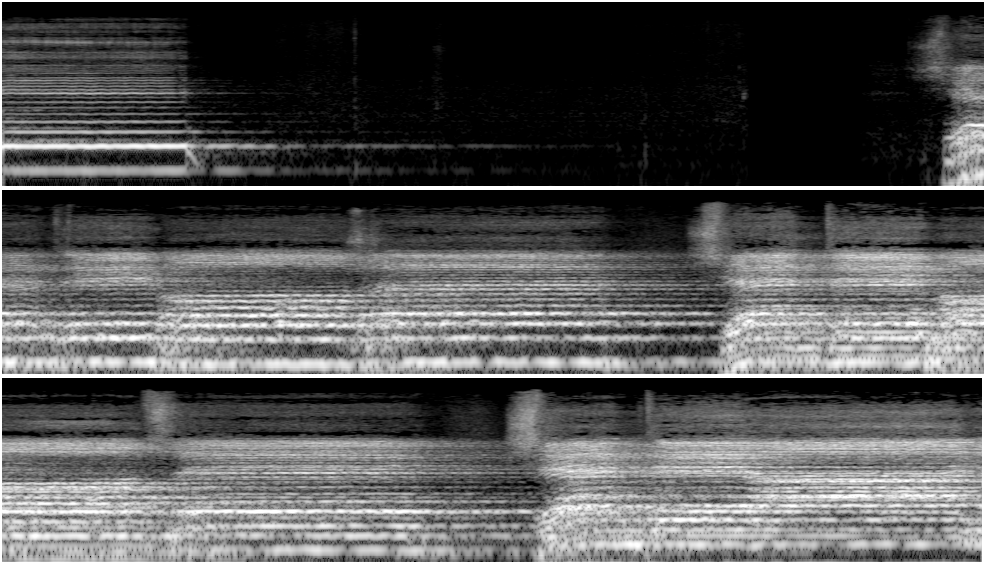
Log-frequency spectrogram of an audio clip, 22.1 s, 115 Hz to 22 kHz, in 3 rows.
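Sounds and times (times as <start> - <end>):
slow chant-like hymn: 6.6 - 22.0.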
